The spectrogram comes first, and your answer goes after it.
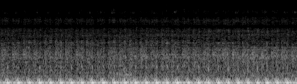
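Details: Yamaha Kodiak 450 ATV after replacing a starter solenoid that had power but wouldn't pull in: starts and idles with steady, even low thumping about three beats a second, no misses or knocks; normal start and idle.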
